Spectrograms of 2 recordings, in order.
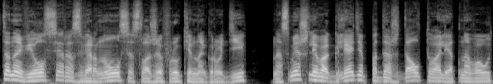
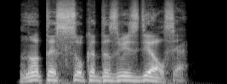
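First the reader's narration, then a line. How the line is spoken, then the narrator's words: Growl. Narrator (Russian): рыкнул голос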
